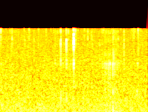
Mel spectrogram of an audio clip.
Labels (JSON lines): {"label": "ambient", "recorder": "HydroMoth"}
